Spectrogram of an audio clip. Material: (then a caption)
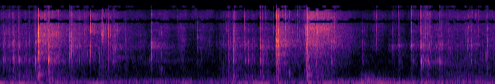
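Soap. A box cutter blade held in gloved hands carves small flakes off the edge of a solid pink bar of dry glitter soap in repeated scraping and cutting strokes. Crisp, bright crunching and scratchy scrapes are broken by a few sharp, short cracks that die away almost at once, over a faint low background.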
